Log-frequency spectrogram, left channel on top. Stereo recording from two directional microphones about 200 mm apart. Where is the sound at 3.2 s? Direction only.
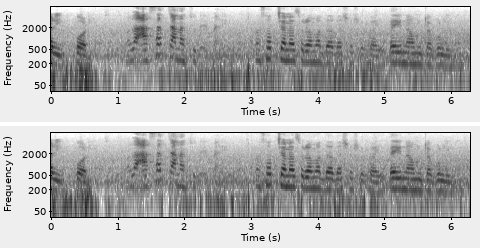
Centre (ahead or behind).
